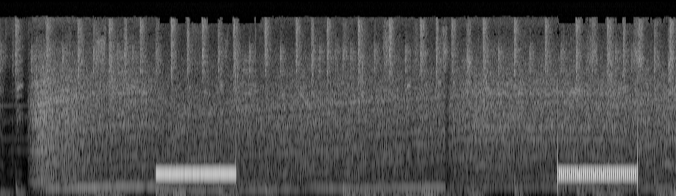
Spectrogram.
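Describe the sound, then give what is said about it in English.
Ringing tones of an outgoing telephone call to Carmichael Motor Company, an automotive repair and customization shop: two long, steady mid-pitched tones separated by a pause, over a continuous background hum. “let's give them a call.”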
